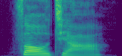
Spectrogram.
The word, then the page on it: 造假: zào jiǎ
